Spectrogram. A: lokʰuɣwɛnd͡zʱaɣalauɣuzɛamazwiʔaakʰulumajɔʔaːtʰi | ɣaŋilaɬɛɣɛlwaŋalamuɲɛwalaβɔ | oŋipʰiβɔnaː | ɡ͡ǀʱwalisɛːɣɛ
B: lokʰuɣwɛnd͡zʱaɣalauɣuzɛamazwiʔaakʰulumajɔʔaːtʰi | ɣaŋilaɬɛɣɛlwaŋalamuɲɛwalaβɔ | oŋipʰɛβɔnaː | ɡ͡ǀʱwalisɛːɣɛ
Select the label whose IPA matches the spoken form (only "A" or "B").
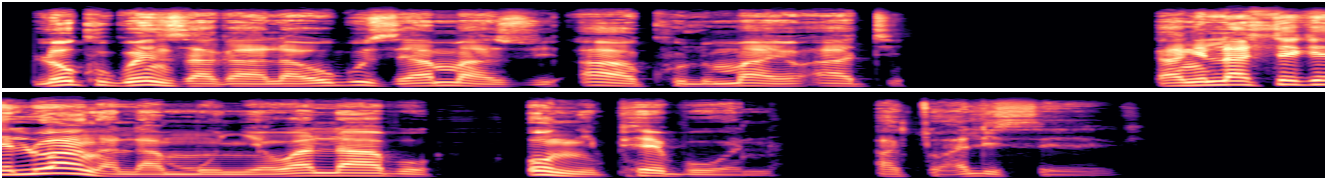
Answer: B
